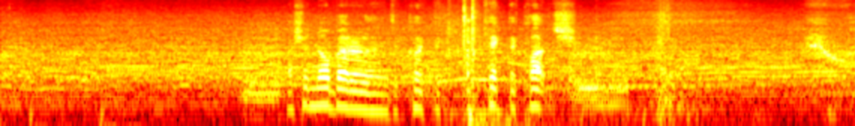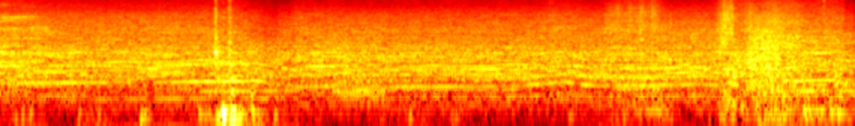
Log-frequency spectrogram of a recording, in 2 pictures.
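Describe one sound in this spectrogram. A racing car engine roars and revs higher as the car speeds up.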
